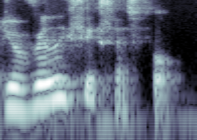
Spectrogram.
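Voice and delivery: ordinary talk

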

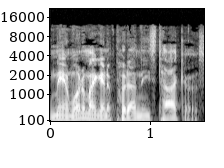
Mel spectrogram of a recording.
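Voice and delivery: ordinary delivery

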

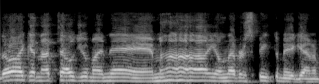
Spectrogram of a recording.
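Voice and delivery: bad put-on Puerto Rican accent. Retelling refusing to give a name when asked who is calling: bad Puerto Rican accent. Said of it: "I used like a bad Puerto Rican accent".

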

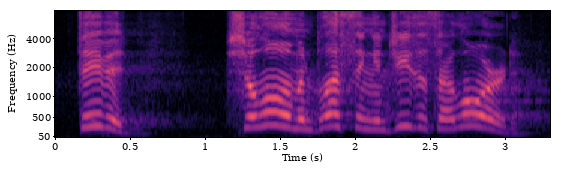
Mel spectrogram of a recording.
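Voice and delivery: quick, bright, excited voice, high and loud. Reading out a friend's text message, imitating Henry's voice. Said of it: "I'm trying to talk like Henry now".

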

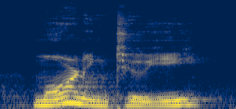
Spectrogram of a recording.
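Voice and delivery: ordinary delivery

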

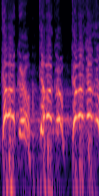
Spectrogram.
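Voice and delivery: shrill, high, loud screaming cheer. Retelling a dad on the sideline cheering his daughter: imitating a dad screaming. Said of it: "he's screaming".

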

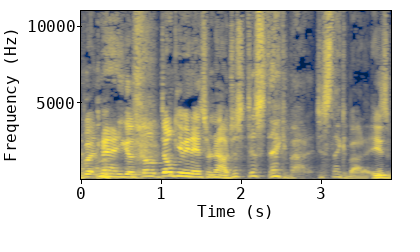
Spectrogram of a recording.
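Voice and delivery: put-on Tennessee accent. Retelling what Steve told him after he said no, in Steve's Tennessee accent. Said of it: "So I'll throw a Tennessee accent".

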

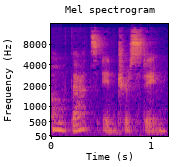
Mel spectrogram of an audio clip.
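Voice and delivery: mock-interested, patronizing, hushed whisper. Imitating people reacting to talk of Latin plant terms, mock-condescending tone. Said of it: "make a condescending tone and be like".

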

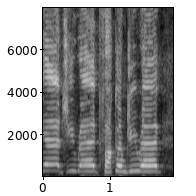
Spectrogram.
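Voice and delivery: play-acted very high, very slow, drawn-out taunting cheer. Retelling cheering on a player with a buddy, retelling screaming. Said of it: "We're screaming".

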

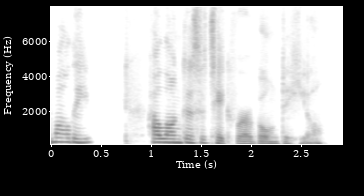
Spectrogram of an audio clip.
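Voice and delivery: very calm, soft, serene, gently soothing tone. Retelling what a Buddhist man said to Molly, imitating a very calm voice. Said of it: "he only spoke in this very calm voice".

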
